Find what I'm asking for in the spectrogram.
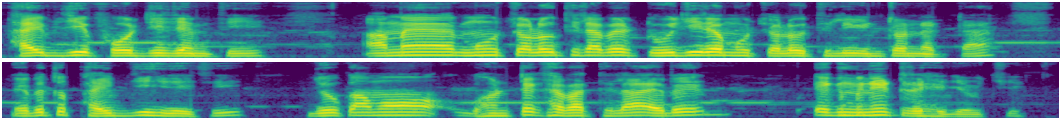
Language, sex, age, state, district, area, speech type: Odia, male, 18-30, Odisha, Kalahandi, rural, spontaneous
